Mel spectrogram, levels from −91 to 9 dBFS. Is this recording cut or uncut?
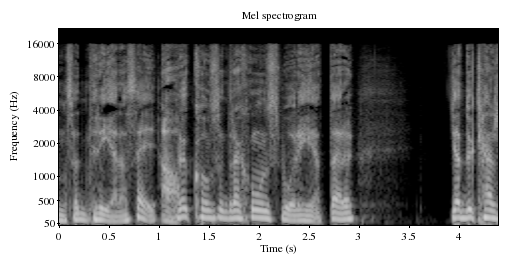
cut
